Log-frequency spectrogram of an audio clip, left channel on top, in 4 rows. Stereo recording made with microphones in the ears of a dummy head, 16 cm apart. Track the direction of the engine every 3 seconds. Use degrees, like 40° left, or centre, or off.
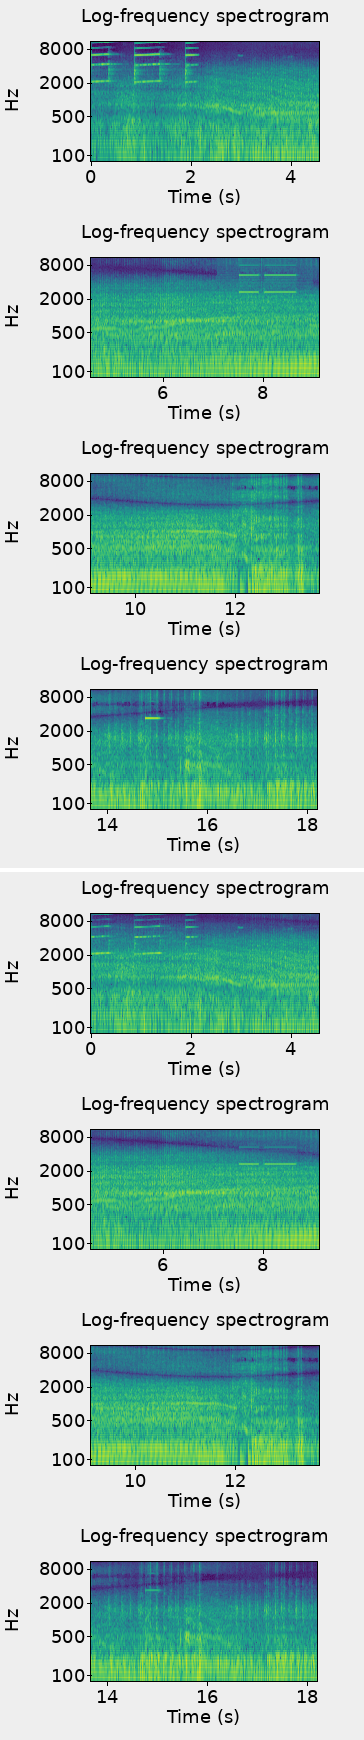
60° right, 50° right, 40° right, centre, 50° left, 70° left.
